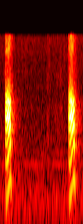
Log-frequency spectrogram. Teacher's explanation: تجدون الصوت منحصر بين اللسان وبين الحنك الأعلى. · Term: الإطباق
